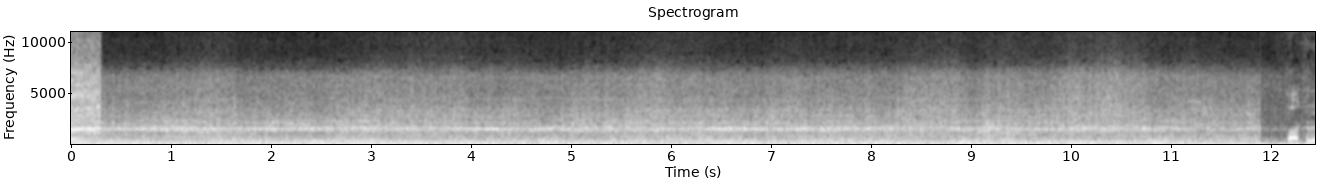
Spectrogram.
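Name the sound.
motorcycle engine on a winter ride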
